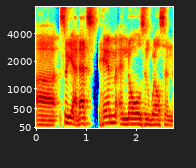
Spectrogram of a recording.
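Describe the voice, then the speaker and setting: With an ordinary speaking voice, a man talks at medium pitch using ordinary pitch variation. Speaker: sports podcast host. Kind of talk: casual chat.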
